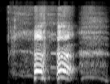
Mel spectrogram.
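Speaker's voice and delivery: high, loud laugh; burst of laughter. Real, not acted. Man pleased to follow his grandfather, high loud laugh. Laughs before proudly repeating himself.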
